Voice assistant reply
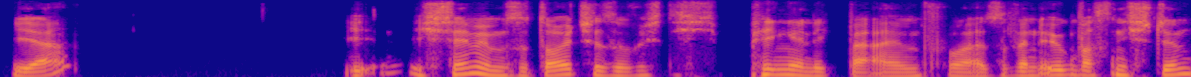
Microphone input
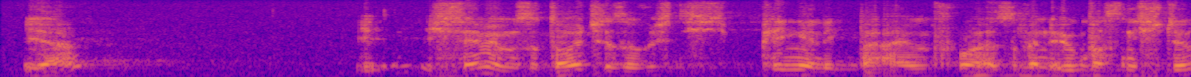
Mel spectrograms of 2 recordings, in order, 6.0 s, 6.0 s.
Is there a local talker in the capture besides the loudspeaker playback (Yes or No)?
Yes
